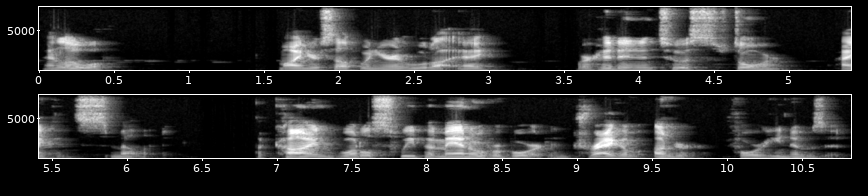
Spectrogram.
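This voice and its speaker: A man reading game dialogue as a gruff, blunt seafaring veteran who curses and talks in folksy turns. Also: mid-range voice, normal speed, bright, forceful tone. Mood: bitter, resolute. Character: gruff, salty male seafaring veteran commander.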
